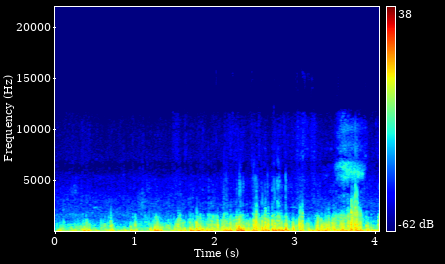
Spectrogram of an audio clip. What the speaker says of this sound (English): Man, that wind is horrible.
